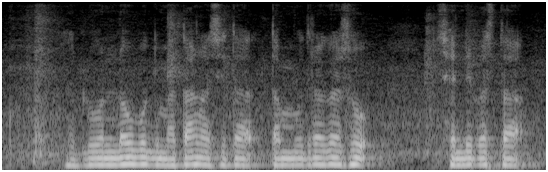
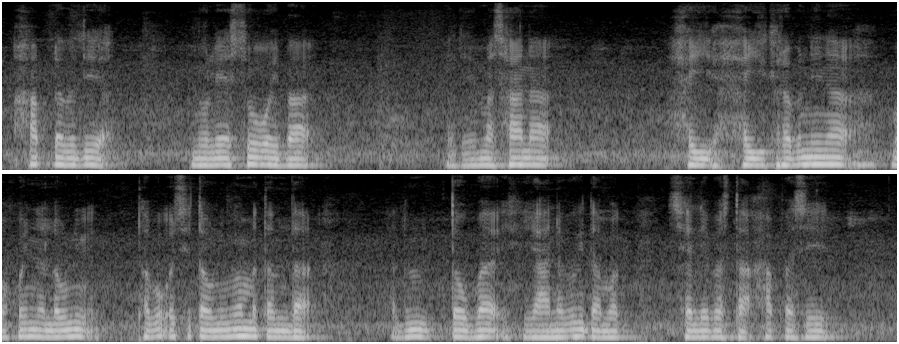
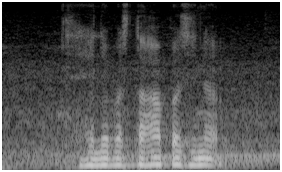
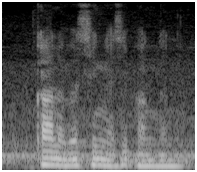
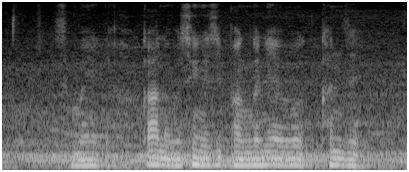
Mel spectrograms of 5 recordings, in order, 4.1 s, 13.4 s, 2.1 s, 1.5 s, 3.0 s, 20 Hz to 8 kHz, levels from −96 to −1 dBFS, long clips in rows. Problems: constant background noise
